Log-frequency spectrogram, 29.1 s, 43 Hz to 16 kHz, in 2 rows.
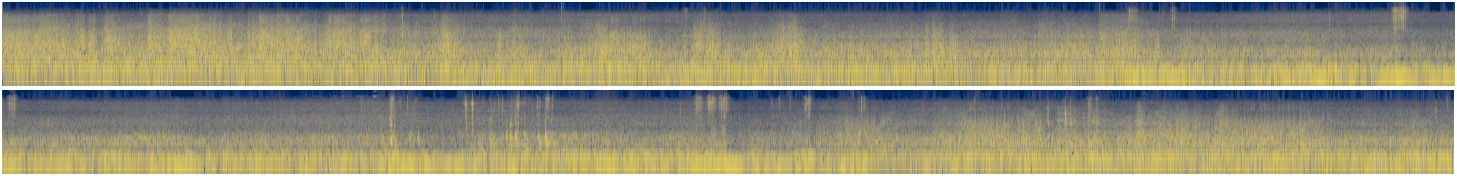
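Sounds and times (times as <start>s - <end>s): tyres and frame rumble: 0.0s - 29.0s
wind buffeting microphone: 0.0s - 29.0s.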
